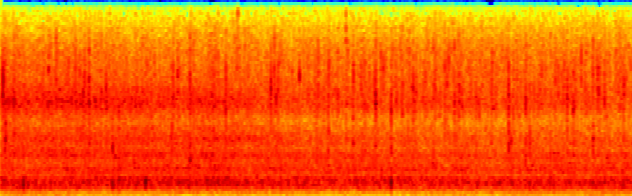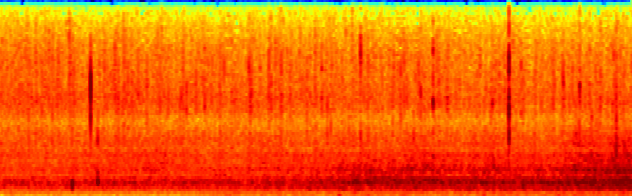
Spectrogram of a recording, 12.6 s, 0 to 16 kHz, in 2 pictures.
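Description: ChS4 electric locomotive hauling a passenger train, pulling away from a station and approaching: a steady hissing rumble that grows louder over the last few seconds as the train nears.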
